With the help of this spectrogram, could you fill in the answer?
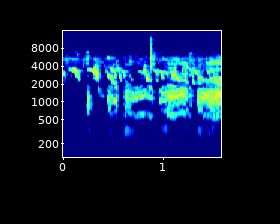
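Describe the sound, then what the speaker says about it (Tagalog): Backyard chickens kept at a home in Leyte cluck close by, a quick string of short, throaty calls running together over about two seconds. "Daming manok."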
